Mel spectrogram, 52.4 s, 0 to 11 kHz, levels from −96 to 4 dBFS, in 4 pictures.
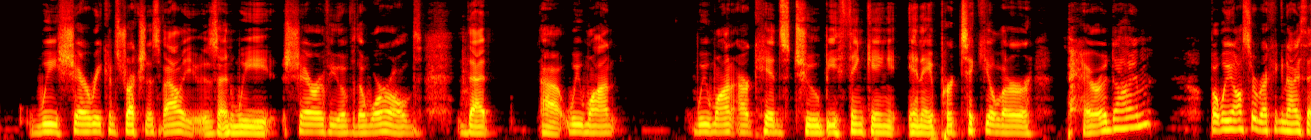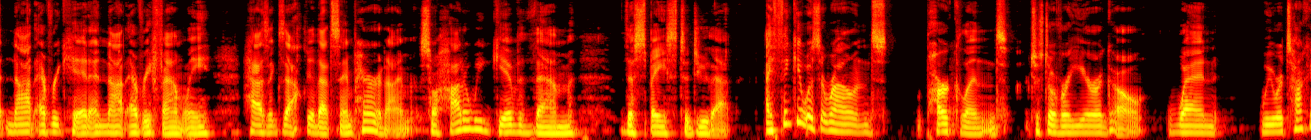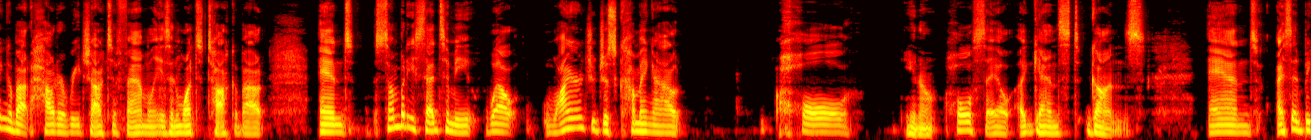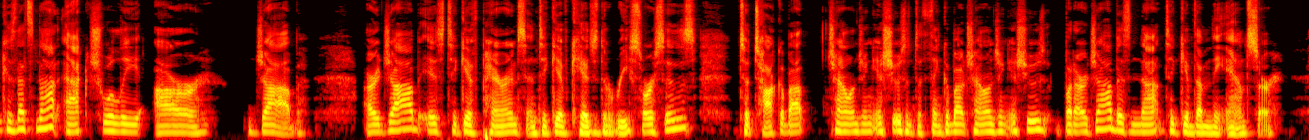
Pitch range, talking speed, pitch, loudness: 115-150 Hz, 160 wpm, 130 Hz, -24 LUFS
